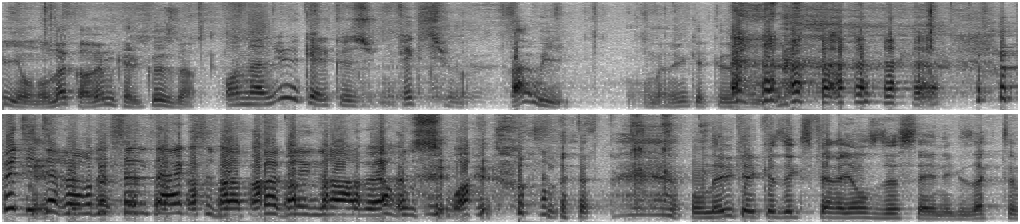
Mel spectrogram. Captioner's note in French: rires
